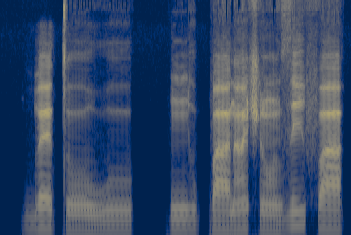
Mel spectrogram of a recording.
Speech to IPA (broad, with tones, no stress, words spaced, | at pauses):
bɛ˧toː˨wu˧ | ɲu˧pa˧ ɾã˧ʃɔ̃˨ zi˦fa˧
